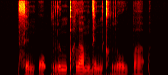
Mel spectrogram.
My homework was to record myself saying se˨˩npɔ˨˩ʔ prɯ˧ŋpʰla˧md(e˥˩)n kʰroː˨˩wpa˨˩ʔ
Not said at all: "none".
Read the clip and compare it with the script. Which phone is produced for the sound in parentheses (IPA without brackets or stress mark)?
e˨˩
